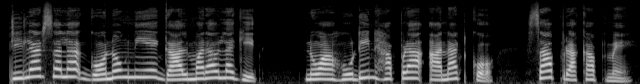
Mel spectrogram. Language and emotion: Santali, neutral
